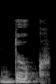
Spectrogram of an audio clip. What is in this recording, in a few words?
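"doke", Nigerian Pidgin, male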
